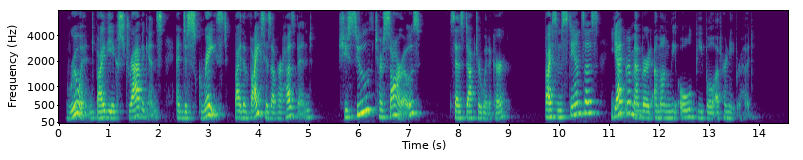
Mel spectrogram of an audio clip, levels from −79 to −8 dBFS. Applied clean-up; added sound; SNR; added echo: none; none; none; none.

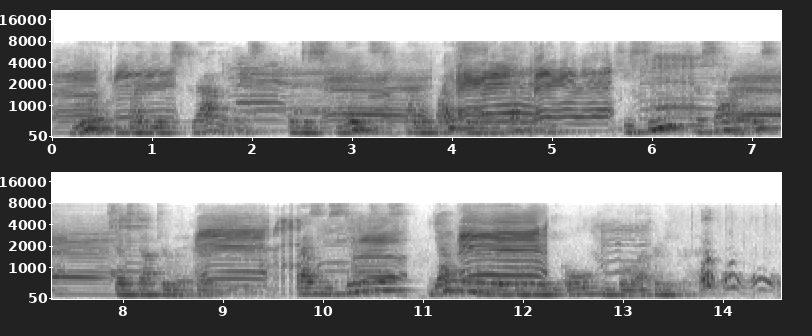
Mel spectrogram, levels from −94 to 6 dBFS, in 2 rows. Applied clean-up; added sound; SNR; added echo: none; Livestock, farm animals, working animals; 0 dB; reverberation time 0.6 s.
